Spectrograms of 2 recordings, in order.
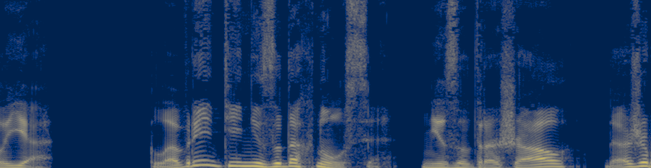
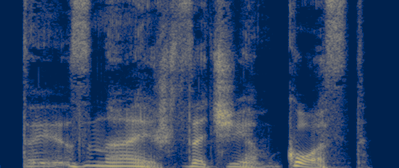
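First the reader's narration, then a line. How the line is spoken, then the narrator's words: Strained, forced out. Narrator (Russian): выдавил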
